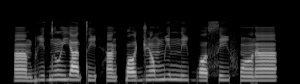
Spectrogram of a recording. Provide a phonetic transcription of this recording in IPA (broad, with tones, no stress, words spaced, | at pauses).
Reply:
ã˨bi˨˦dũ˦ ja˧ti˨hã˨ k͡pɔ˨˦d͡ʒɔ̃˦mi˦ ni˦bɔ˧ si˧ fɔ̃˧ɾã˦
